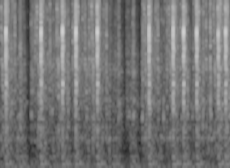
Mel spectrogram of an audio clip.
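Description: Typewriter keystroke sound effect: a quick, uneven run of sharp key clacks, about five or six a second, keeping time with caption text typing itself onto the screen.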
